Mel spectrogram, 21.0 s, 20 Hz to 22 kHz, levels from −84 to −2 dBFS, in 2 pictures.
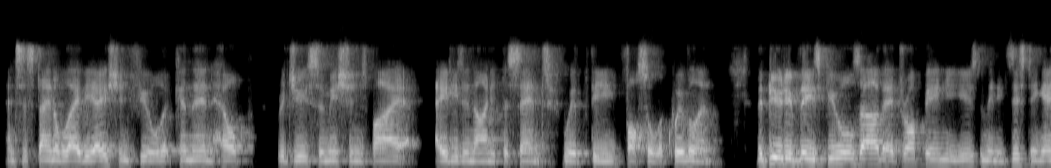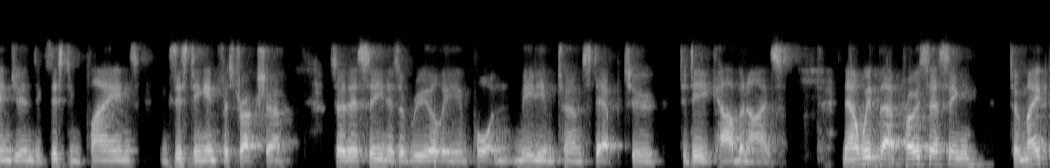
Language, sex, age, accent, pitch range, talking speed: English, male, 20-39, Australian, 110-130 Hz, 160 wpm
